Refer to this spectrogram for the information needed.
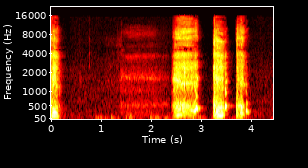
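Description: Several harsh cough bursts in quick succession after a quiet, strained breath in: a coughing fit.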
